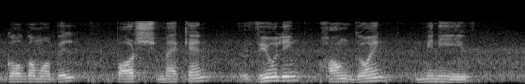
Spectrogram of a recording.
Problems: constant background noise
